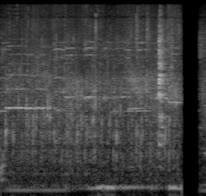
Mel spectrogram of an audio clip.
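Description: Small chapila fish curry with potato and tomato simmering in a pot, a soft bubbling and gentle stirring close by, cut by a brief silent gap near the end.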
